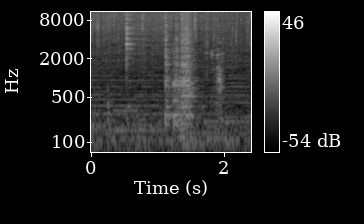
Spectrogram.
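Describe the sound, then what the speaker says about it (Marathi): Bombay duck fish (bombil) roasts in oil in a pan over low gas, giving a close, steady sizzle with bursts of louder crackling as the pieces are stirred. "आपल्याला हे बोंबील थोडंसं भाजून घ्यायचे गॅस थोडासा बारीक ठेवायचा"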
